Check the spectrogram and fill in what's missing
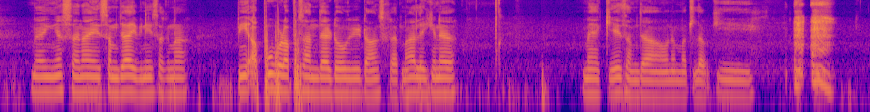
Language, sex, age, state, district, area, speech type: Dogri, male, 18-30, Jammu and Kashmir, Samba, rural, spontaneous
